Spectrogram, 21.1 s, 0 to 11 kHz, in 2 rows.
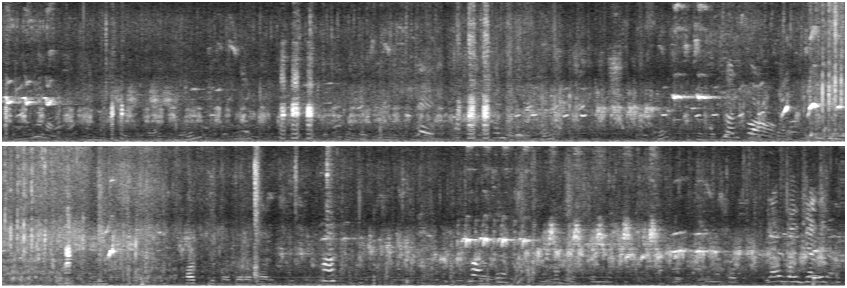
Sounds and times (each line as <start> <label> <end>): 0.0 many different birds 21.0
0.0 people resting 21.0
0.0 young ducks running right by my feet 21.0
